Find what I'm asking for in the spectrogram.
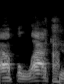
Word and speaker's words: Appalachian: Maybe Nick Tamaro told me that Kurt Becker let him know it's not the Appalachian. It's the Appalachian. – Appalachian. – When you're in Kentucky, yeah.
